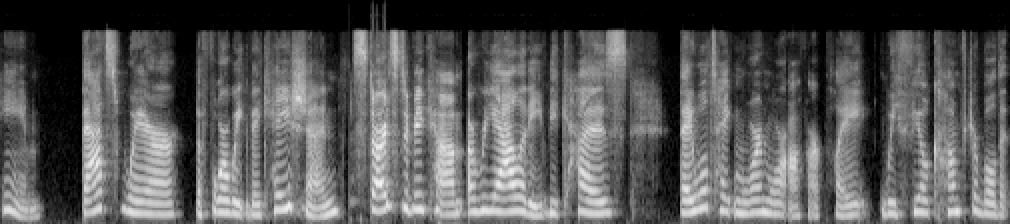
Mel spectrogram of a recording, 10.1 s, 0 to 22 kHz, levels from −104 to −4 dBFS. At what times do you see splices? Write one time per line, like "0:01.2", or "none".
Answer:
0:03.6

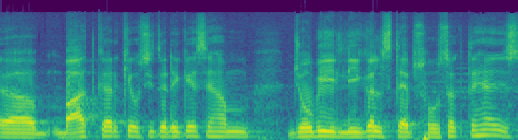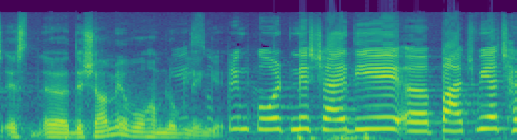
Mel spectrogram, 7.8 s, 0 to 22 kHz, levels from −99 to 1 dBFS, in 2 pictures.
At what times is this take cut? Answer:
0:05.8

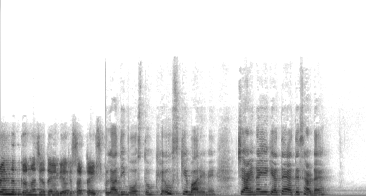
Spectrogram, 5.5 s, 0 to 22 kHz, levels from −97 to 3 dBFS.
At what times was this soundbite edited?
0:01.6

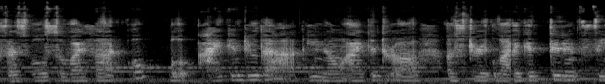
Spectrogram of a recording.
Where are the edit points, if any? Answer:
0:05.1

